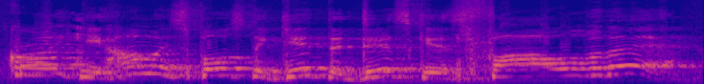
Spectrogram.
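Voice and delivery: hammed-up Australian accent; Aussie accent. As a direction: play it as a comic Aussie. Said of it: "Give us an Aussie accent".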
